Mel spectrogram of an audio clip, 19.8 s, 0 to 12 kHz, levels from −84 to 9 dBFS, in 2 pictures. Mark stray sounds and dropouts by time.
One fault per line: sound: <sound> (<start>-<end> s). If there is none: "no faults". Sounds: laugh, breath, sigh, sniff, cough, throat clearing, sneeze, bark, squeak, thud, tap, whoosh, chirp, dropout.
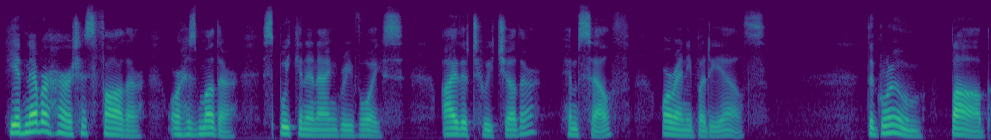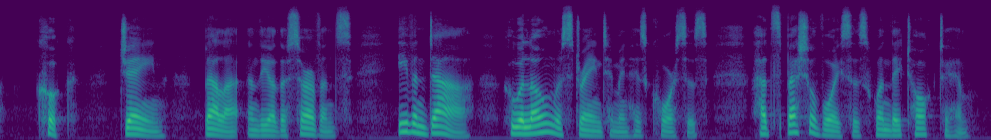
no faults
